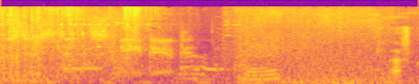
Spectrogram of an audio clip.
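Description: An explosion bursts with a crackle.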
